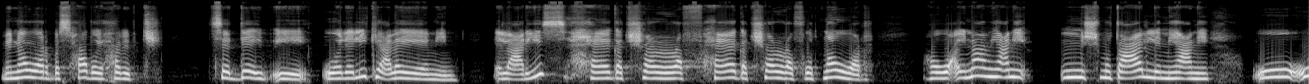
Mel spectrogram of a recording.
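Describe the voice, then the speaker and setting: A woman playing a shrill boastful groom's mother. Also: lightly acted. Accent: Egyptian Arabic. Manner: gushing, shrill sudden outbursts. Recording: echoey room, mic at distance, faint hum.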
